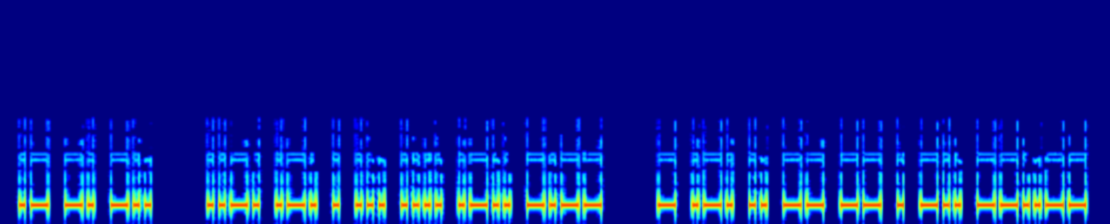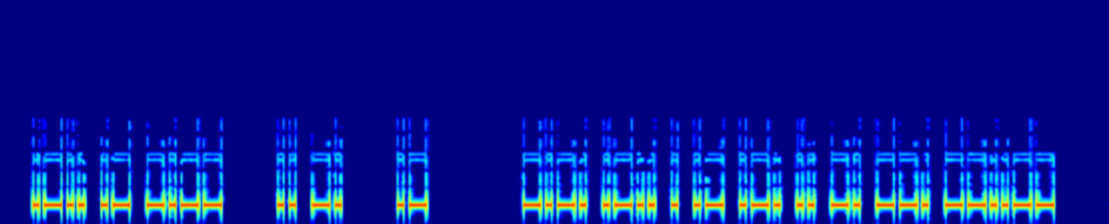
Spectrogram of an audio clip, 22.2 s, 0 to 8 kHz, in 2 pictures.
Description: Morse code, heard as a keyed tone, about 21 wpm, 700 Hz. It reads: AND FRESHLY TRIMMED, LAY IN A CLEARING,
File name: Book One / 12-Chapter 12 - 21 WPM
